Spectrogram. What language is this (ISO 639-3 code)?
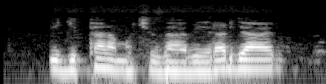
kin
